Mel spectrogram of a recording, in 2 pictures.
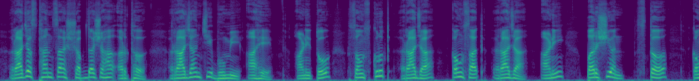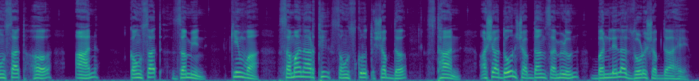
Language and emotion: Marathi, neutral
